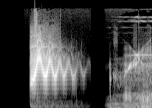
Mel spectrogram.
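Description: A cartoon-style 'boing' with a fast-wobbling pitch, lasting under a second after a moment of silence. Other sound starts up near the end.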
